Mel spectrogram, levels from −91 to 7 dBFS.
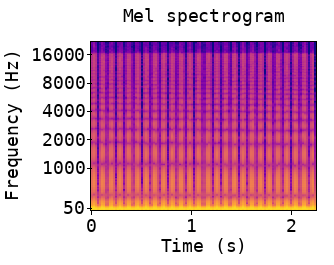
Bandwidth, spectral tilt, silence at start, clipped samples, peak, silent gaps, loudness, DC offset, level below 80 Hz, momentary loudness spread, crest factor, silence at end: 17 kHz; -6 dB/octave; 0 s; 5%; 0 dBFS; none; -8 LUFS; under 0.1%; -2 dBFS; 0 LU; 2 dB; 0 s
